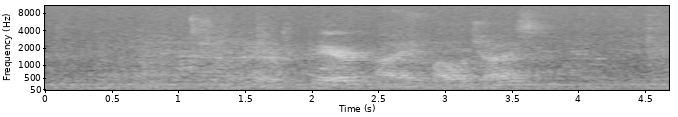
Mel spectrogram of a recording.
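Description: A young man speaks briefly and quietly into a microphone.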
